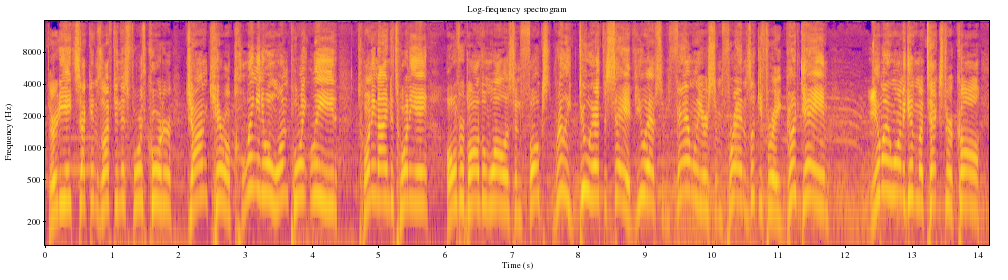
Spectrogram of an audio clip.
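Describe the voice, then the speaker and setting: A man's voice: extremely high pitch, brisk, faint music behind. A young man doing live radio play-by-play of a football game in vivid, clipped, detailed phrases. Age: young adult. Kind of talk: live play-by-play sports commentary.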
